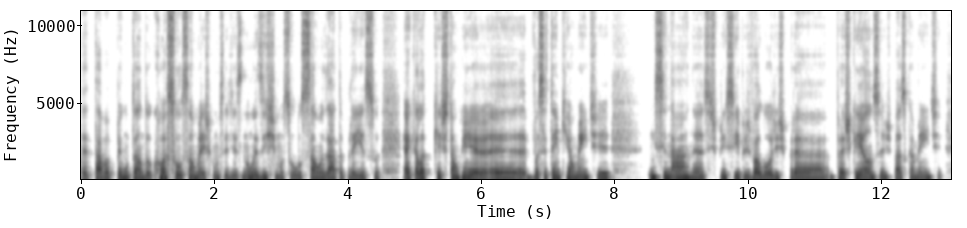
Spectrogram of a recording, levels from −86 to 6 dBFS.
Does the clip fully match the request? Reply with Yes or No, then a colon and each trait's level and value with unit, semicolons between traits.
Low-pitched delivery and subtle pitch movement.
No: medium, 185 Hz; narrow, 2.0 semitones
